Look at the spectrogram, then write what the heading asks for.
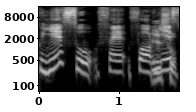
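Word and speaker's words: Yeeso: Ok, donc Yeso, Yeso, ça s'écrit Y-E-E-S-O.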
